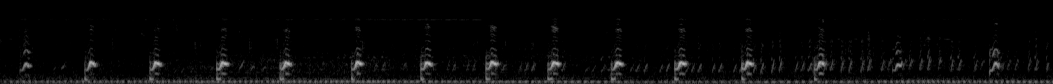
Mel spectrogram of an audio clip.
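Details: White-breasted waterhen, a captive decoy bird in training, used as a trapping lure: short, abrupt mid-pitched notes repeated steadily about every two-thirds of a second, around sixteen in a row, over a low hum and a faint steady high whine.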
